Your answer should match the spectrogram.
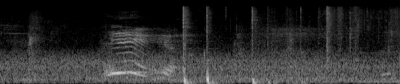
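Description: A single short spoken 'yeah', then several short sharp knocks over quiet outdoor background.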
